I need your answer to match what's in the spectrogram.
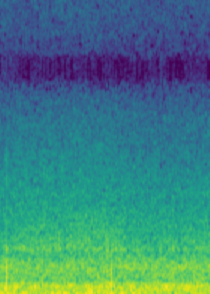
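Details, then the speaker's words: Ceiling fan under a year old, after a repair for a metallic noise that mostly came at high speed: runs smoothly with only a soft, steady airy hum and no grinding or rattle. "Rodando certinho, funcionando bonitinho sem barulho aí."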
